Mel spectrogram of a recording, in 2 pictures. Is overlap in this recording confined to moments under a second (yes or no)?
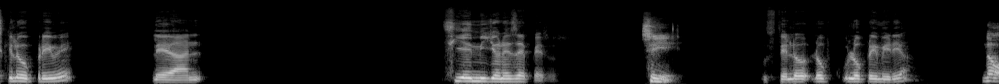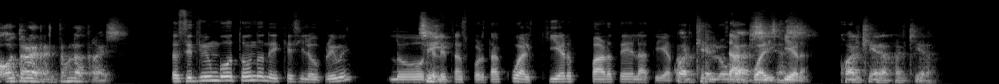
no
